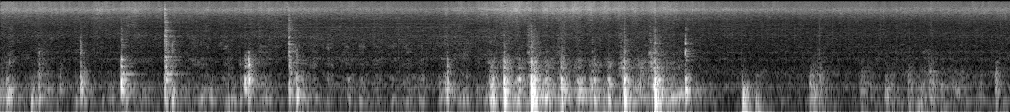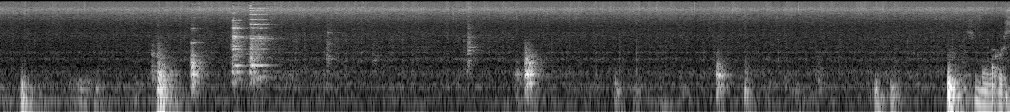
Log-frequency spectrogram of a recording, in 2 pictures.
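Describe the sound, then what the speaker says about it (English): Paste for a fisherman's stew sizzles over medium-low heat with celery and mushrooms, softly crackling under intermittent spoon stirs and scraping knocks against the pan, close and moderately quiet, with no talk. "we're just going to cook that paste off a little bit with these ingredients"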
